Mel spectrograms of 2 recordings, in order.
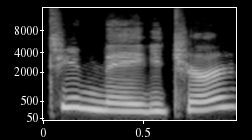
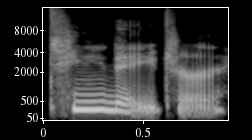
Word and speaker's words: teenager: Guys, we stress teen. Not teenager, but teenager. Next one, effort.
